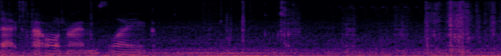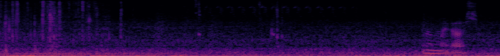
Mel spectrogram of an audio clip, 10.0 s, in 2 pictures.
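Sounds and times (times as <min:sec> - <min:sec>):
steady low rumble: 0:00.0 - 0:10.0
chip crunching: 0:01.9 - 0:08.0.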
